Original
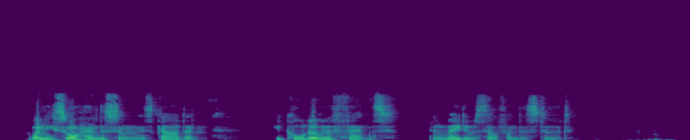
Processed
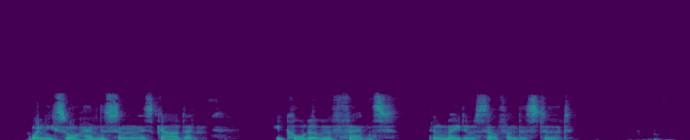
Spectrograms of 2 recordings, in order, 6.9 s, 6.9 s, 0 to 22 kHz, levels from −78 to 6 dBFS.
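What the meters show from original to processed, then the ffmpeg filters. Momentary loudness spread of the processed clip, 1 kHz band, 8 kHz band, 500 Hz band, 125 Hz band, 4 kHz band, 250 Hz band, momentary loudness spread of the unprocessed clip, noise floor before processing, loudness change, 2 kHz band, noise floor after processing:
12 LU, -8.0 dB, n/a, -8.5 dB, -7.5 dB, -3.0 dB, -7.5 dB, 17 LU, under -85 dBFS, -7.5 dB, -7.0 dB, under -85 dBFS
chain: -af "acompressor=threshold=-29dB:ratio=12"

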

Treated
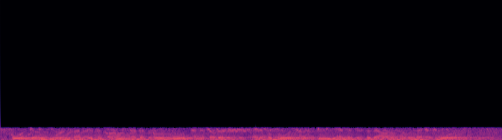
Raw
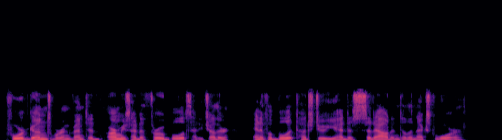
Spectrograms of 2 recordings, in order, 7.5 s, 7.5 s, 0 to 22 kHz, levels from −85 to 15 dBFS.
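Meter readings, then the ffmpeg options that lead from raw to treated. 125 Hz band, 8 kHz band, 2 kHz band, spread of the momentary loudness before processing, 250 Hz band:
+4.0 dB, n/a, +6.0 dB, 10 LU, +4.0 dB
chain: -filter_complex "[0:a]aeval=exprs='val(0)+0.5*0.0282*sgn(val(0))':c=same,afftfilt=real='re*between(b*sr/4096,120,1900)':imag='im*between(b*sr/4096,120,1900)':win_size=4096:overlap=0.75,bandreject=f=60:t=h:w=6,bandreject=f=120:t=h:w=6,bandreject=f=180:t=h:w=6,bandreject=f=240:t=h:w=6,asplit=2[a][b];[b]acompressor=threshold=-40dB:ratio=5,volume=0dB[c];[a][c]amix=inputs=2:normalize=0,alimiter=limit=-19.5dB:level=0:latency=1:release=60,aeval=exprs='val(0)+0.00141*(sin(2*PI*60*n/s)+sin(2*PI*2*60*n/s)/2+sin(2*PI*3*60*n/s)/3+sin(2*PI*4*60*n/s)/4+sin(2*PI*5*60*n/s)/5)':c=same,aecho=1:1:130|312|566.8|923.5|1423:0.631|0.398|0.251|0.158|0.1"

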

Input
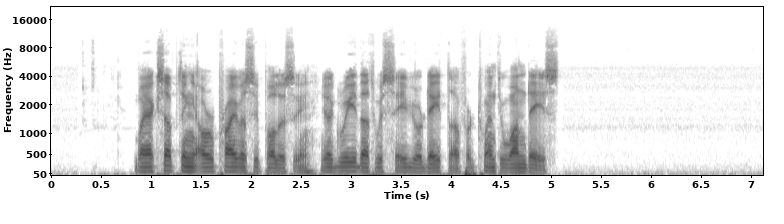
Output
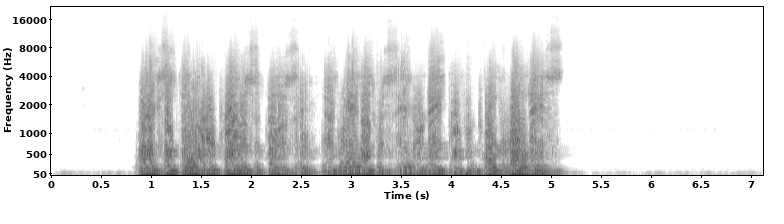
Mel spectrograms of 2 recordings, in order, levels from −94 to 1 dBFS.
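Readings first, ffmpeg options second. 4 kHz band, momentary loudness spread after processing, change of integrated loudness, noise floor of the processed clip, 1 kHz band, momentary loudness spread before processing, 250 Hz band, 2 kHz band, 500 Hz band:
-9.0 dB, 6 LU, -6.0 dB, -82 dBFS, -3.0 dB, 7 LU, -8.5 dB, -4.5 dB, -10.5 dB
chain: -filter_complex "[0:a]aeval=exprs='if(lt(val(0),0),0.251*val(0),val(0))':c=same,bandreject=f=53.9:t=h:w=4,bandreject=f=107.8:t=h:w=4,bandreject=f=161.7:t=h:w=4,bandreject=f=215.6:t=h:w=4,bandreject=f=269.5:t=h:w=4,bandreject=f=323.4:t=h:w=4,bandreject=f=377.3:t=h:w=4,bandreject=f=431.2:t=h:w=4,bandreject=f=485.1:t=h:w=4,bandreject=f=539:t=h:w=4,bandreject=f=592.9:t=h:w=4,bandreject=f=646.8:t=h:w=4,bandreject=f=700.7:t=h:w=4,bandreject=f=754.6:t=h:w=4,flanger=delay=15.5:depth=4.2:speed=0.45,afreqshift=-60,acrossover=split=3900[a][b];[b]adelay=40[c];[a][c]amix=inputs=2:normalize=0,asoftclip=type=tanh:threshold=-29dB,highshelf=f=3.4k:g=-12,afftfilt=real='re*(1-between(b*sr/4096,190,460))':imag='im*(1-between(b*sr/4096,190,460))':win_size=4096:overlap=0.75,aeval=exprs='0.0631*(cos(1*acos(clip(val(0)/0.0631,-1,1)))-cos(1*PI/2))+0.00708*(cos(3*acos(clip(val(0)/0.0631,-1,1)))-cos(3*PI/2))+0.0224*(cos(8*acos(clip(val(0)/0.0631,-1,1)))-cos(8*PI/2))':c=same,volume=1dB"

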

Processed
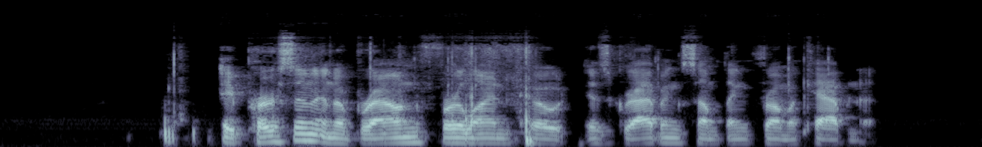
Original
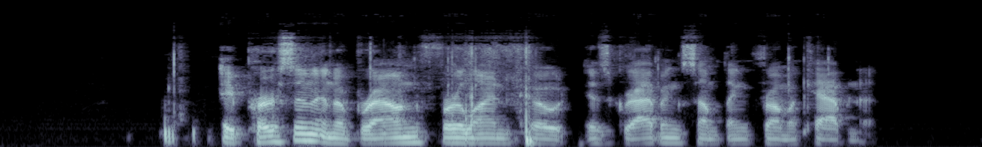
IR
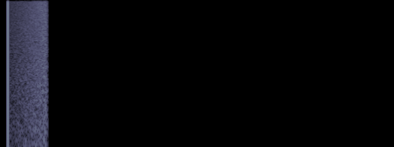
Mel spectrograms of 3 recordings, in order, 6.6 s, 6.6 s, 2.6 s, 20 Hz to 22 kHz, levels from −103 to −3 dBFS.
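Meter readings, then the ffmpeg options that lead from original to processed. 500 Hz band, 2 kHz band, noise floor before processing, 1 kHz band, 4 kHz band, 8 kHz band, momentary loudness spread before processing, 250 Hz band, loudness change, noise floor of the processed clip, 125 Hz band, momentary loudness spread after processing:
-0.5 dB, -5.5 dB, under -85 dBFS, -4.5 dB, -6.0 dB, -6.0 dB, 12 LU, -5.5 dB, -3.5 dB, under -85 dBFS, -6.0 dB, 14 LU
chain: -af "equalizer=f=620:t=o:w=0.54:g=11,volume=-6dB"

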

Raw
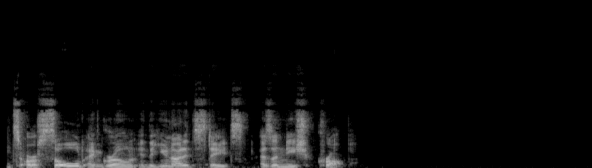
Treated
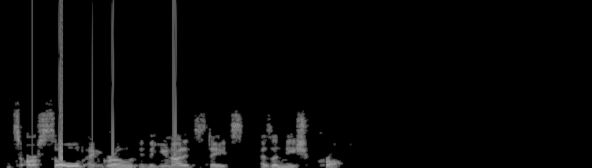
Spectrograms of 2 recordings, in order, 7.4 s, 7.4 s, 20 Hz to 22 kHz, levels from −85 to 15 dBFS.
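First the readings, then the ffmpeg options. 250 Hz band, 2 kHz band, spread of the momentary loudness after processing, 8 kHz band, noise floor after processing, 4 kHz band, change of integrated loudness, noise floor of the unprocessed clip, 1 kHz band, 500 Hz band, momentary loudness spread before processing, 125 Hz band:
-7.0 dB, -5.5 dB, 11 LU, -5.5 dB, under -85 dBFS, -6.0 dB, -7.0 dB, under -85 dBFS, -7.0 dB, -7.5 dB, 10 LU, -7.0 dB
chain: -filter_complex "[0:a]acrossover=split=600[a][b];[a]aeval=exprs='val(0)*(1-0.5/2+0.5/2*cos(2*PI*1.2*n/s))':c=same[c];[b]aeval=exprs='val(0)*(1-0.5/2-0.5/2*cos(2*PI*1.2*n/s))':c=same[d];[c][d]amix=inputs=2:normalize=0,afftfilt=real='re*gte(hypot(re,im),0.0316)':imag='im*gte(hypot(re,im),0.0316)':win_size=1024:overlap=0.75,aeval=exprs='(mod(2.66*val(0)+1,2)-1)/2.66':c=same,volume=-5dB"

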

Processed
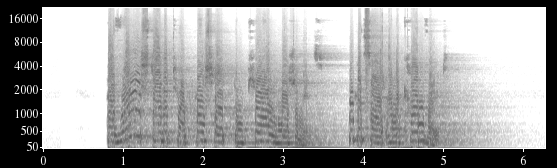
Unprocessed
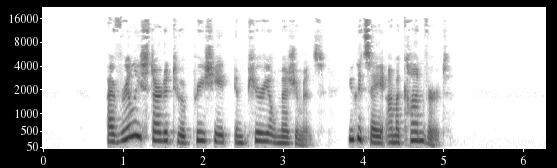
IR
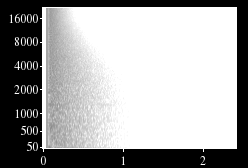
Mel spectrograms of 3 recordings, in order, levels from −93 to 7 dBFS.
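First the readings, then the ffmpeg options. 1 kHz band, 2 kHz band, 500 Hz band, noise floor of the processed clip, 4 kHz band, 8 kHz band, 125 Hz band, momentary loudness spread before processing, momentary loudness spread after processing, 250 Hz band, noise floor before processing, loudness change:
+3.0 dB, -1.0 dB, -11.5 dB, -84 dBFS, +1.0 dB, -1.0 dB, -5.5 dB, 13 LU, 10 LU, -13.5 dB, under -85 dBFS, -7.5 dB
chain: -filter_complex "[0:a]aeval=exprs='0.0422*(abs(mod(val(0)/0.0422+3,4)-2)-1)':c=same,asplit=2[a][b];[1:a]atrim=start_sample=2205,asetrate=37485,aresample=44100[c];[b][c]afir=irnorm=-1:irlink=0,volume=-13dB[d];[a][d]amix=inputs=2:normalize=0"

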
